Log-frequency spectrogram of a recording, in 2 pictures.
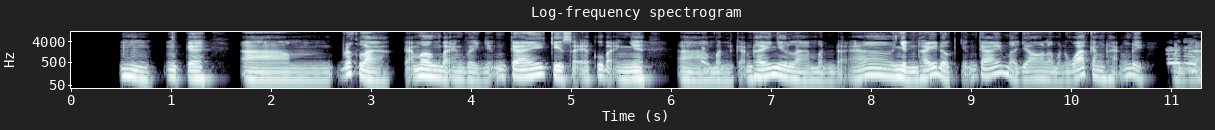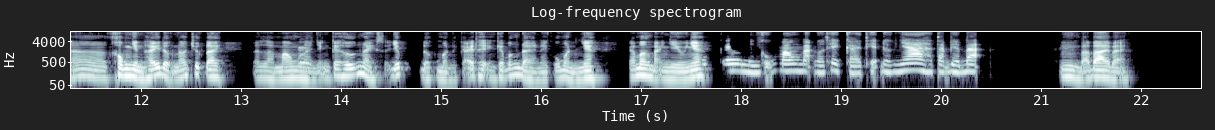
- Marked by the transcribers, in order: tapping; other background noise
- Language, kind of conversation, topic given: Vietnamese, advice, Bạn đang căng thẳng như thế nào vì thiếu thời gian, áp lực công việc và việc cân bằng giữa công việc với cuộc sống?
- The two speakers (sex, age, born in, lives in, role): female, 20-24, Vietnam, Vietnam, advisor; male, 25-29, Vietnam, Vietnam, user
